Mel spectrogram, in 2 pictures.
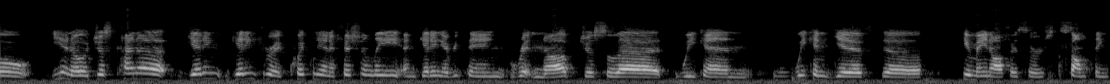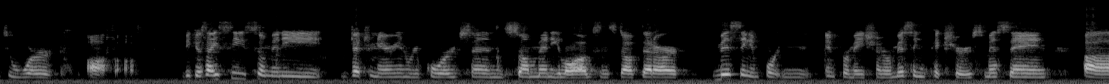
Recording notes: Weathered technical issues and kept it vib'en thee intire episode.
